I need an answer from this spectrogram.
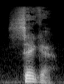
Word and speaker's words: SEGA: It didn't say SEGA, it said SEGA. Like the Japanese. So that's okay as well.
